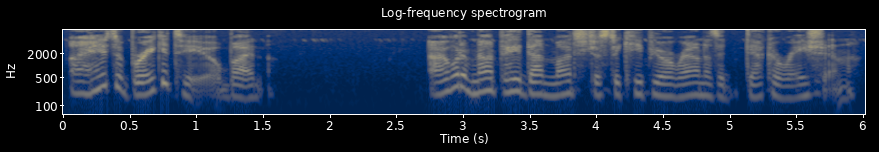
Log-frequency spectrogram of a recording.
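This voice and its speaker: A woman playing a possessive, teasing demon in an intimate scripted audio roleplay, speaking theatrically with drawn-out phrases that drop toward whispers. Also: medium pitch, no room sound, close to an everyday voice. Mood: puzzled, exasperated.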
